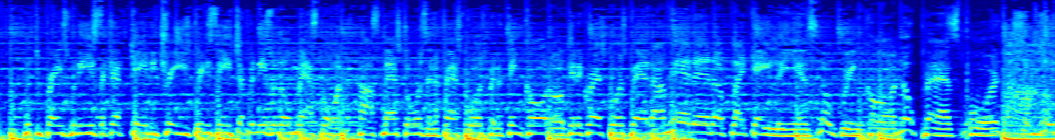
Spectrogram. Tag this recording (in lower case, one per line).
music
